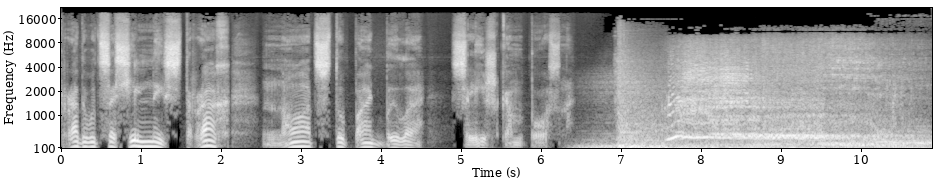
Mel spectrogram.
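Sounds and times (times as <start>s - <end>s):
speech: 0.1s - 10.1s
heavy continuous low ground rumble: 6.3s - 10.8s
distant guttural dragon roar: 6.4s - 10.8s.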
